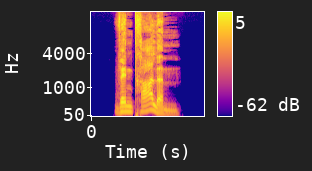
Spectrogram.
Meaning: strong dative masculine/neuter singular of ventral
- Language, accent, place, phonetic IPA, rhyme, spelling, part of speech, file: German, Germany, Berlin, [vɛnˈtʁaːləm], -aːləm, ventralem, adjective, De-ventralem.ogg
